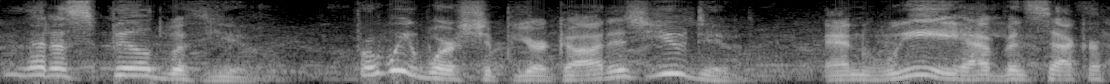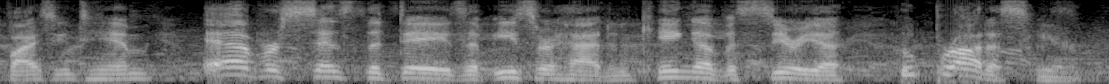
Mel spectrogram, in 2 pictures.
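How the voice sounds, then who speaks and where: A man's voice: medium pitch, very animated, moderate pace, a crowd in the background, close to an everyday voice. A man acting a persuasive adversary of ancient Judah in a dramatized audio Bible, speaking formally. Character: male adversary of Judah making persuasive offer.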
